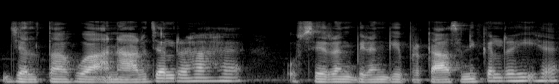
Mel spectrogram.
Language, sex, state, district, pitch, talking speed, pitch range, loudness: Hindi, female, Bihar, Patna, 125 Hz, 130 wpm, 115-160 Hz, -21 LUFS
